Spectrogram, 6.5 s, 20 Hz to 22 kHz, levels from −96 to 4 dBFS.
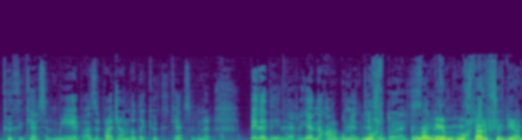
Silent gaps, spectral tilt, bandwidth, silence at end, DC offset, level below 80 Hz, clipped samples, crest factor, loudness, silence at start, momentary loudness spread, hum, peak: none; -6.5 dB/octave; 13.5 kHz; 0 s; 0.2%; -40 dBFS; under 0.1%; 18 dB; -19 LUFS; 0.05 s; 17 LU; none; 0 dBFS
